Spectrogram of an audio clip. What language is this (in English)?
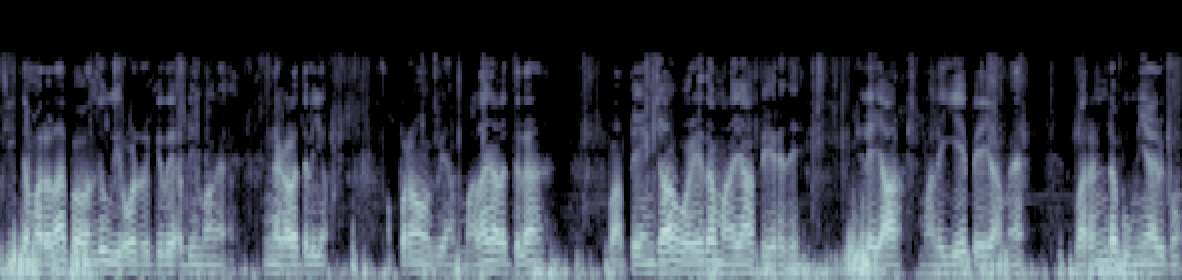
Tamil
